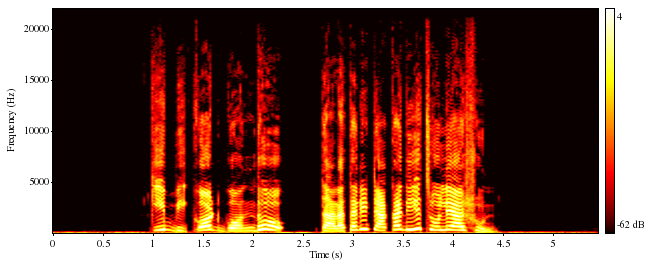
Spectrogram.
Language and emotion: Bengali, disgusted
